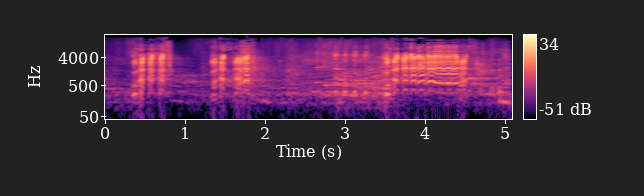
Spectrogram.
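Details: Goat at an adventure farm, bleating in short pulsed bursts, then a longer wavering, quavering bleat near the end; people talking nearby.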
